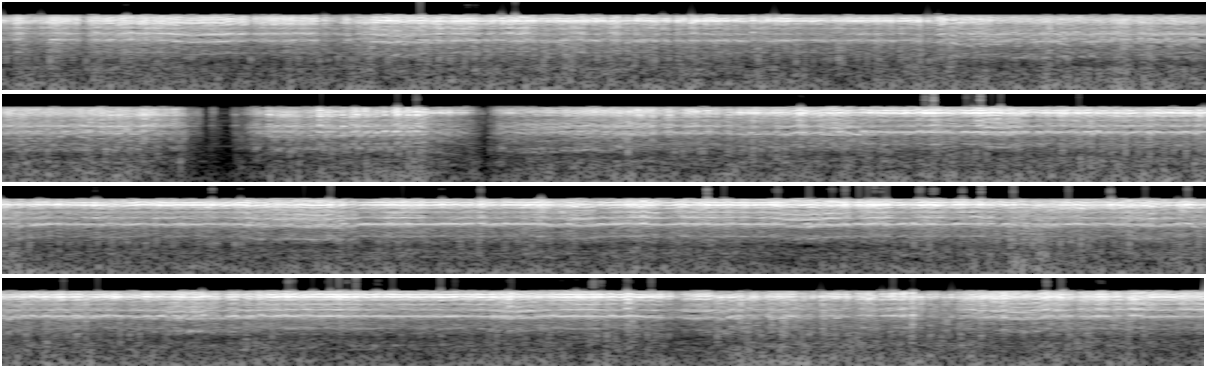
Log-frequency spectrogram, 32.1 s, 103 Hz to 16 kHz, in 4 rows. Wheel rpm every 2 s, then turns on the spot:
230, 230, 230, 210, 160, 120, 190, 220, 230, 220, 230, 230, 230, 230, 230, 230.
none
